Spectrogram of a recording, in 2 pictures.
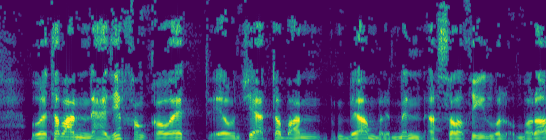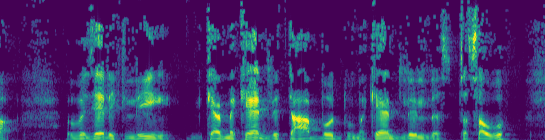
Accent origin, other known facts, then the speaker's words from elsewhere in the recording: Egypt; احنا بنشوف عندنا في مصر قلعتين مهمتين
